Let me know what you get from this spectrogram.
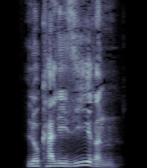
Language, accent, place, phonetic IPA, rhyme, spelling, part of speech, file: German, Germany, Berlin, [lokaliˈziːʁən], -iːʁən, lokalisieren, verb, De-lokalisieren.ogg
- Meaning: to localize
